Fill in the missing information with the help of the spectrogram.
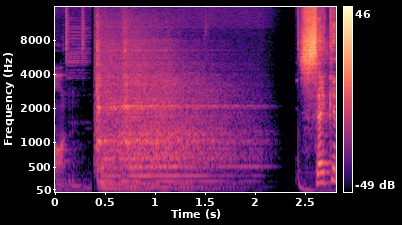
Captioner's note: dramatic sound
